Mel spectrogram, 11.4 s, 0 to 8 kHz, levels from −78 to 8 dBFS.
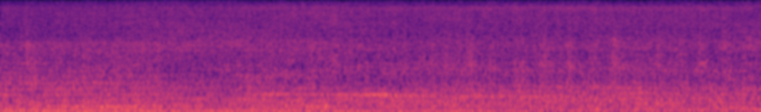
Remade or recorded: remade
